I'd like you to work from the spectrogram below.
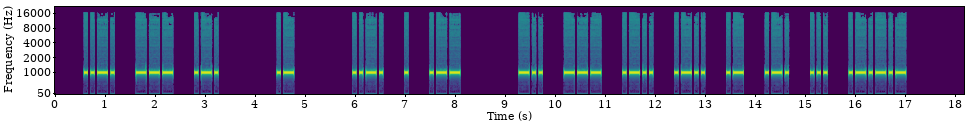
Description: Morse code, heard as a keyed tone, about 18 wpm, spaced as for 12 wpm, 1000 Hz. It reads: FOR A FEW DOLLARS.
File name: qotdfiles / 12wpm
